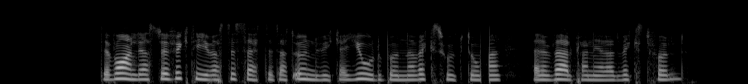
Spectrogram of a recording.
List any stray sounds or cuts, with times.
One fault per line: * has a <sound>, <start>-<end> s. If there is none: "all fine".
* has a dropout, 4.8-4.9 s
